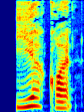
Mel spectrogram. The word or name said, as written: irgrøn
